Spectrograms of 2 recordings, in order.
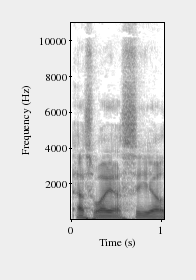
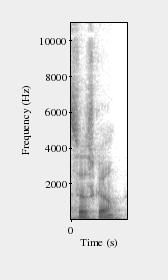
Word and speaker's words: Sysco: Southwest Airlines Sysco corporation sys CEO that Cisco Toyota Motor Credit Corporation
